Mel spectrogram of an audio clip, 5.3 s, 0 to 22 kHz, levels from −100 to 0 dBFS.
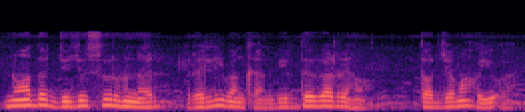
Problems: low volume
